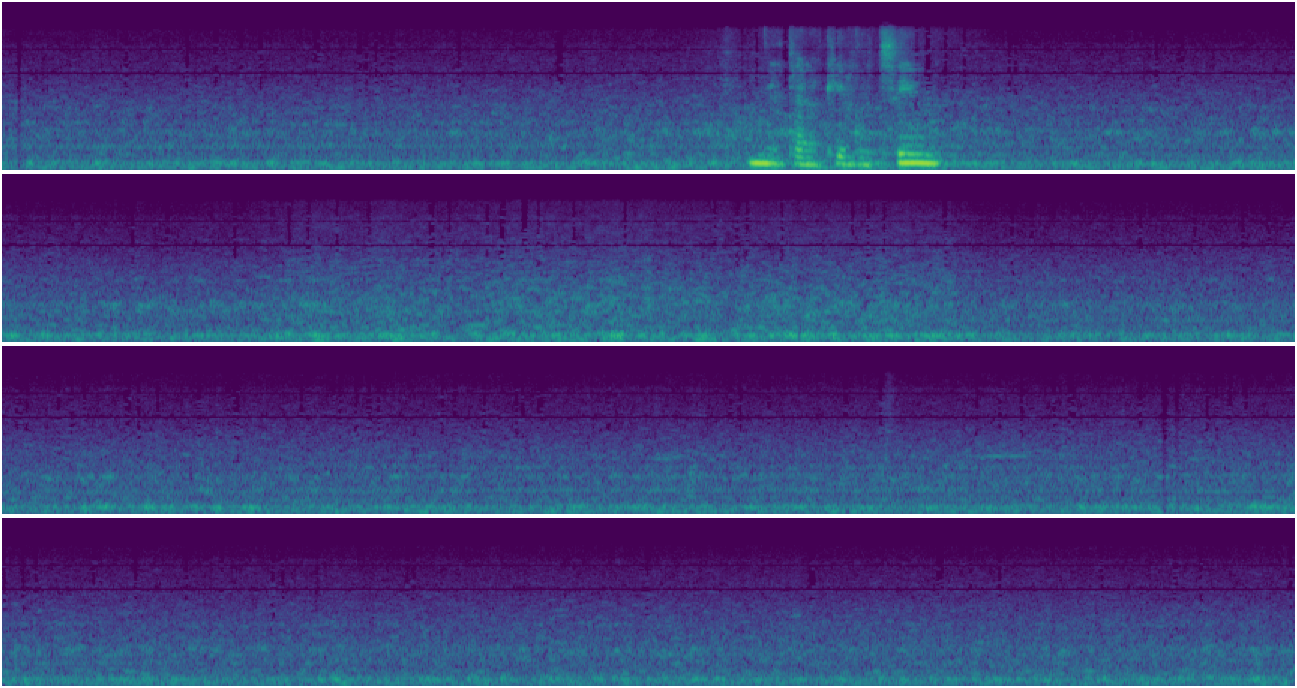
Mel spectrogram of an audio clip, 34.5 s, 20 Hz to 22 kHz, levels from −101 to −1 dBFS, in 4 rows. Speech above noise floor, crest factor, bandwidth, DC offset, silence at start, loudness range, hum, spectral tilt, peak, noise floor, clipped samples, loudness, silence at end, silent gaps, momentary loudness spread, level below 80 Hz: 30 dB; 26 dB; 11 kHz; under 0.1%; 0 s; 25 LU; none; -7.5 dB/octave; -12 dBFS; -55 dBFS; under 0.1%; -32 LUFS; 0 s; none; 9 LU; -68 dBFS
